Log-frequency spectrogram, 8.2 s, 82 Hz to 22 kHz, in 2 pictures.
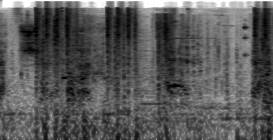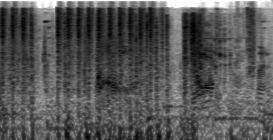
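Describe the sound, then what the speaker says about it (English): Rapid bursts of gunfire in Fallout 76, repeated volleys of automatic shots crackling over a continuous in-game background, loud and close, with no one talking. "I hear you shooting, or someone shooting"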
